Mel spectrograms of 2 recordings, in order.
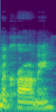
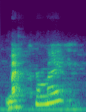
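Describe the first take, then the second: First: It is said the Australian way. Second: It is said the American way.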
